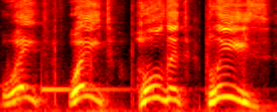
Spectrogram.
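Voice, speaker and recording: A woman acting as a polite, hurried stranger in an audio drama. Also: high-pitched, sing-song, soft background music, exaggerated voice.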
